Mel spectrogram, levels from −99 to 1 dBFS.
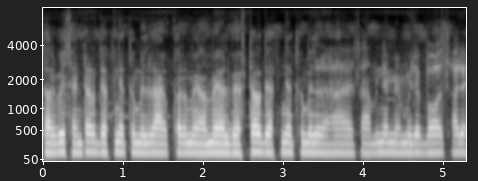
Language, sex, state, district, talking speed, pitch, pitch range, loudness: Hindi, male, Haryana, Charkhi Dadri, 235 wpm, 140 Hz, 135-140 Hz, -17 LUFS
